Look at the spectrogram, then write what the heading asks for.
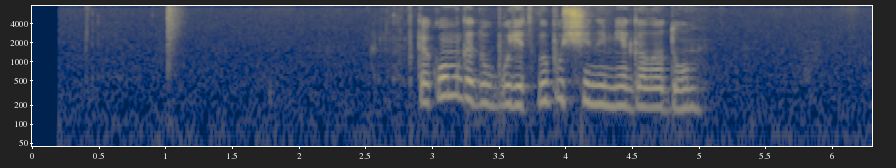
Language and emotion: Russian, neutral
